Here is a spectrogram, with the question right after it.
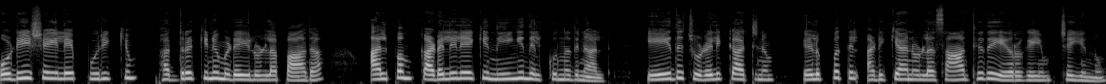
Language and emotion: Malayalam, neutral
